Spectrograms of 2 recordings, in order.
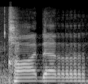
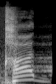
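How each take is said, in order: First: A full vowel is heard between d and r. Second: The d bounces lightly with no added vowel. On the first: The speaker calls it wrong. "Jadi jangan sampai inna anzalnahu fi lailatul qadar" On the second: The speaker calls it right. "seperti ada e tapi itu pantulan daripada huruf dalnya"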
